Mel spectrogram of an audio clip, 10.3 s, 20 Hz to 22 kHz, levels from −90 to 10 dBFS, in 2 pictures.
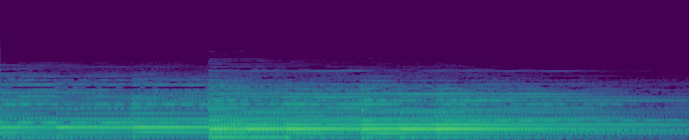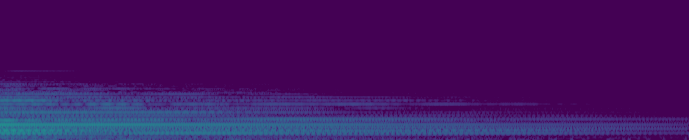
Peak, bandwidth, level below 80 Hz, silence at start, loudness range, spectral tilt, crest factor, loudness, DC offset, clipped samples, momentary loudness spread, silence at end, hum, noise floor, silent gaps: -10 dBFS; 2.9 kHz; -58 dBFS; 0 s; 19 LU; -10 dB/octave; 16 dB; -24 LUFS; under 0.1%; under 0.1%; 19 LU; 4.35 s; none; -71 dBFS; none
